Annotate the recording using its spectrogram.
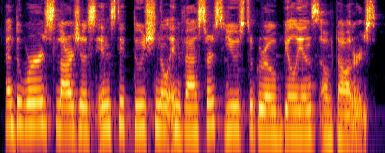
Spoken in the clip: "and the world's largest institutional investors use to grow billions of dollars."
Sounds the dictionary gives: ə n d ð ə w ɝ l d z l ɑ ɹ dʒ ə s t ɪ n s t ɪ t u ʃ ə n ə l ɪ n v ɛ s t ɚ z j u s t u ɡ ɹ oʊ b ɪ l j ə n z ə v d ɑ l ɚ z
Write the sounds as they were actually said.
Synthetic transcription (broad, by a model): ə n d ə w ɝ d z l ɑ ɹ dʒ ə s t ɪ n s t ɪ t u ʃ ə n ə l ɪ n v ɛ s t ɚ s j u s t u ɡ ɹ oʊ b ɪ l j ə n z ə v d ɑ l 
